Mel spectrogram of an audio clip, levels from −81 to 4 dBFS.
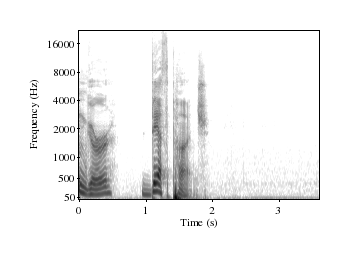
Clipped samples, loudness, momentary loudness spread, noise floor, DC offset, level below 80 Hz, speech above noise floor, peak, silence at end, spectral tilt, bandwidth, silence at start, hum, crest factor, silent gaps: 0.1%; -18 LUFS; 21 LU; -55 dBFS; under 0.1%; -22 dBFS; 40 dB; 0 dBFS; 1.75 s; -7.5 dB/octave; 10 kHz; 0 s; none; 18 dB; none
